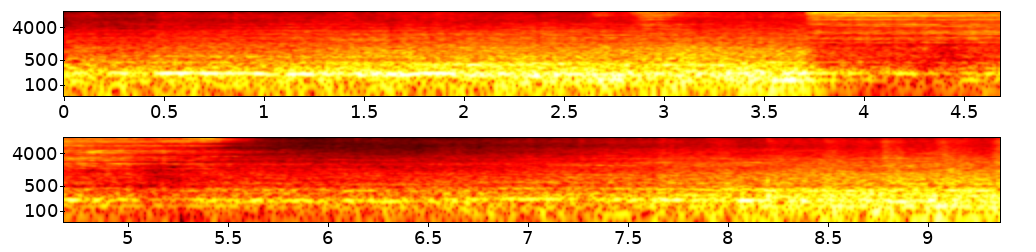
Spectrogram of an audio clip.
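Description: Loaded autorack freight cars of a CSX train rolling past close by, steel wheels rumbling steadily on the rails. About four seconds in, a high-pitched wheel squeal rises for a second or two.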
